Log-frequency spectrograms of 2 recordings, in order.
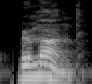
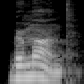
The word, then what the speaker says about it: Vermont: Vermont. Vermont. And remember, while you pronounce the second syllable, you should make a t sound at the end of the word.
